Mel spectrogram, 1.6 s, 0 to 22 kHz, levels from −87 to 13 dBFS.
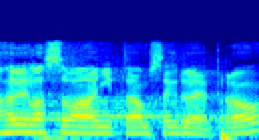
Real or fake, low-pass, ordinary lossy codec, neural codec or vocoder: real; 7.2 kHz; MP3, 48 kbps; none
